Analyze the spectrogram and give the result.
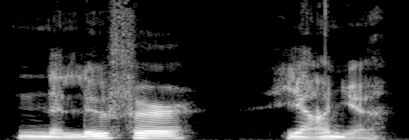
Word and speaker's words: Niloufer Yanya: Earlier this year, he brought up this album that came out earlier this year called Painless by an artist named Niloufer Yanya. That's how you pronounce that.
